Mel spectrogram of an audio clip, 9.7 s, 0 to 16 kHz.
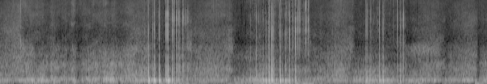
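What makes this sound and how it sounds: Long white-tipped nails of both hands scratch and rub a blue foam windscreen on a black microphone. A steady, muffled, low rumbling scrape runs throughout, with louder bursts of bright, crackly scratching around 3, 5.5 and 7.5 to 8 seconds.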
